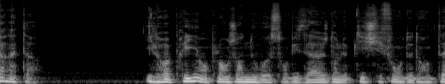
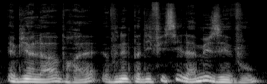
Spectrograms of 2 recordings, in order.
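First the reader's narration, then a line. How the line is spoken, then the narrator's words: Cheerful. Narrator (French): Madame de Gueldre répondit gaiement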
